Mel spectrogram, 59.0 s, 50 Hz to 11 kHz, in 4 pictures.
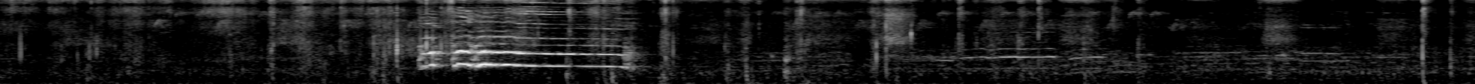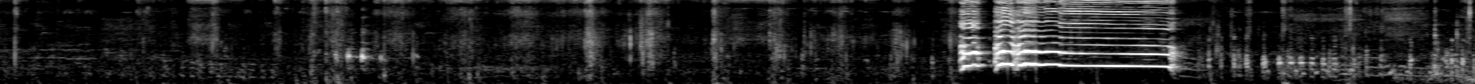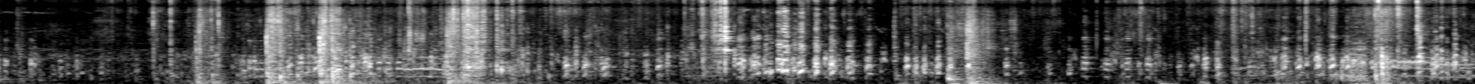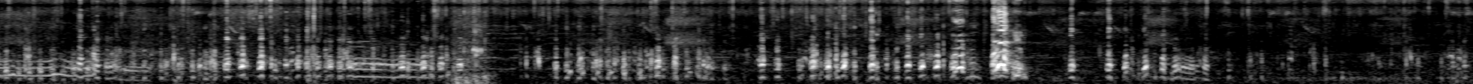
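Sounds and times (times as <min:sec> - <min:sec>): chickens clucking: 0:00.0 - 0:58.9
rooster crowing: 0:04.2 - 0:06.4, 0:24.4 - 0:26.6.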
